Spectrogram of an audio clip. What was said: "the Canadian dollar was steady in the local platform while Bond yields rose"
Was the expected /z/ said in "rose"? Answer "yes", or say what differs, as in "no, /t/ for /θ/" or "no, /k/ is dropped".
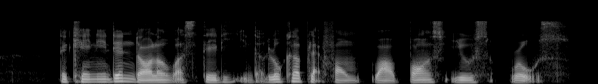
no, /s/ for /z/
